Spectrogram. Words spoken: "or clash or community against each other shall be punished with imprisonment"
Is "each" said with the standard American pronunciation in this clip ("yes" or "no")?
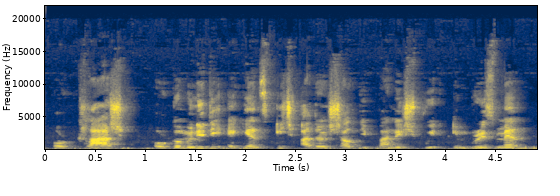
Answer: yes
